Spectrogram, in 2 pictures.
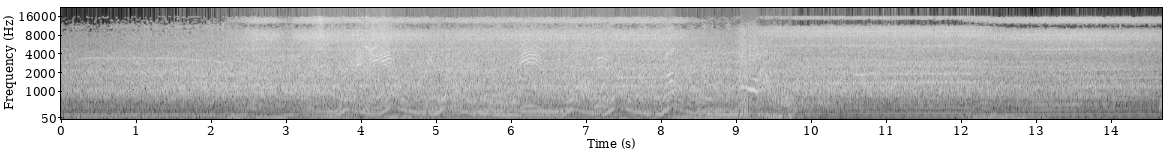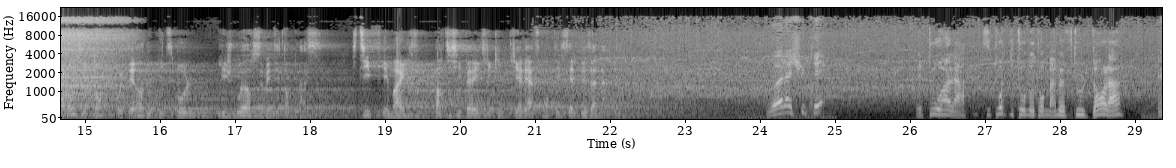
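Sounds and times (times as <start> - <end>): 
car with a DeLorean engine revving and idling: 0.0 - 29.3
speech: 15.6 - 22.4, 24.1 - 25.0, 26.1 - 29.3.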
